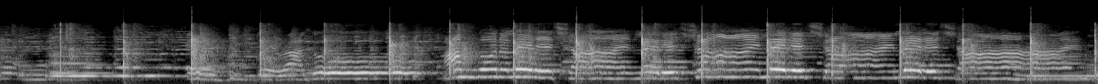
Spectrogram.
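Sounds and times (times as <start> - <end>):
group hand clapping: 0.0 - 10.9.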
